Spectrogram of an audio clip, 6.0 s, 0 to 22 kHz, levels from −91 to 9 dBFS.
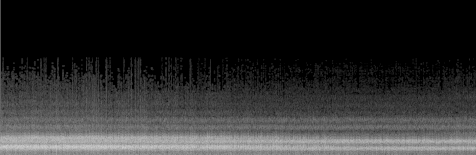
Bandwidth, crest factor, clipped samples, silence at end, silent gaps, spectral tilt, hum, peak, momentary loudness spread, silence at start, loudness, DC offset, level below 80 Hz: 11.5 kHz; 14 dB; under 0.1%; 0 s; none; -3 dB/octave; none; -2 dBFS; 8 LU; 0 s; -15 LUFS; under 0.1%; -48 dBFS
